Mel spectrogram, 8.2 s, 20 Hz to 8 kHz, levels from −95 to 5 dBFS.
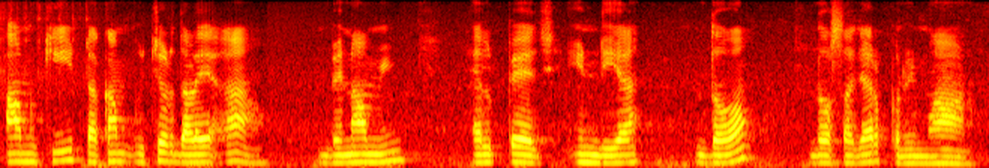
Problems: constant background noise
